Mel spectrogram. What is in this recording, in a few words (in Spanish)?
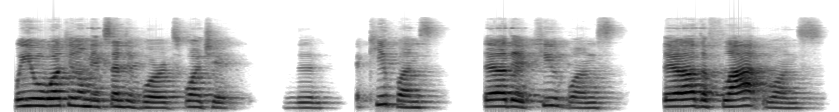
Voice Acting es F0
